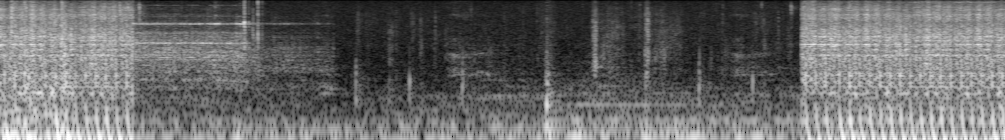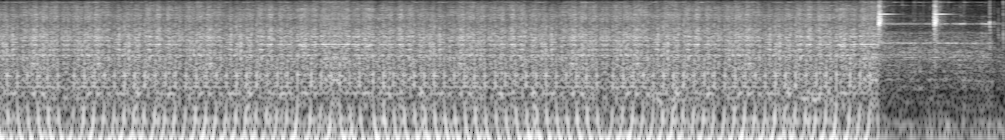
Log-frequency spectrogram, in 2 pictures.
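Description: Rapid automatic weapon fire in the first-person shooter E.Y.E: Divine Cybermancy, an inaccurate gun, comes in a brief burst, then a pause with scattered game sounds, then a long, loud, sustained stream of shots before stopping.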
